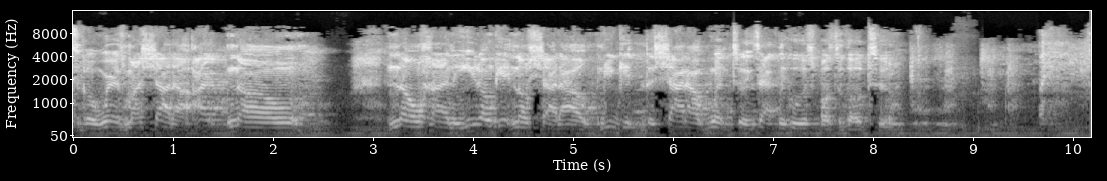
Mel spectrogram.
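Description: A woman talks with animation close to a phone's microphone.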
